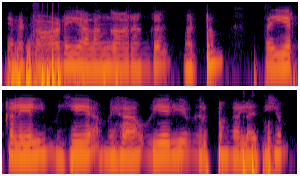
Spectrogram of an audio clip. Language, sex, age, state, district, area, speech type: Tamil, female, 60+, Tamil Nadu, Cuddalore, rural, spontaneous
